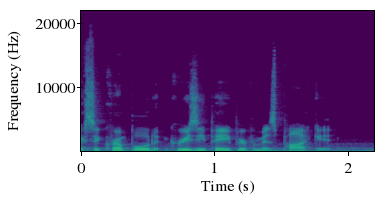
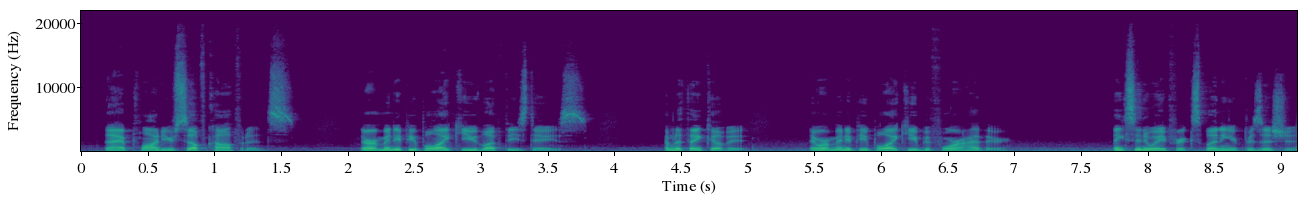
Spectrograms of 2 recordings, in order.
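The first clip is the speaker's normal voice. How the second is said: plain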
